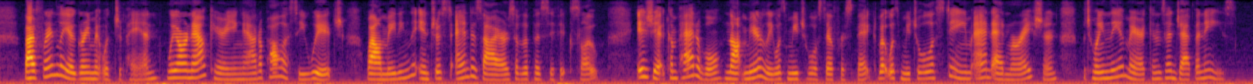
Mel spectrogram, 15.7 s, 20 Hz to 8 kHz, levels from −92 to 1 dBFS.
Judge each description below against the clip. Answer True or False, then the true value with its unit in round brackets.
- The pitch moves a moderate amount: True (3.9 semitones)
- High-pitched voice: True (220 Hz)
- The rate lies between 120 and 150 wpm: False (165 wpm)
